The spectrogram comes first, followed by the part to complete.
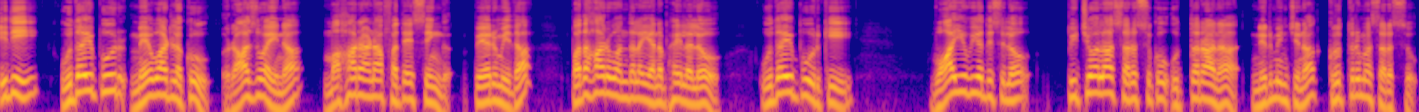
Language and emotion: Telugu, neutral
